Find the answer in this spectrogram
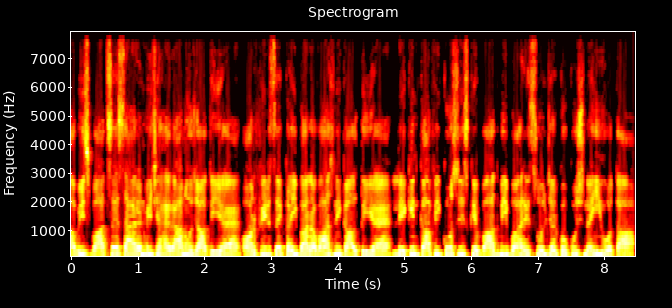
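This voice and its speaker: A man with a fairly high voice speaks at a moderate pace with hardly any pauses. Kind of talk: YouTube movie-recap narration. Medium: solo performance. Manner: continuous, suspense-building.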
